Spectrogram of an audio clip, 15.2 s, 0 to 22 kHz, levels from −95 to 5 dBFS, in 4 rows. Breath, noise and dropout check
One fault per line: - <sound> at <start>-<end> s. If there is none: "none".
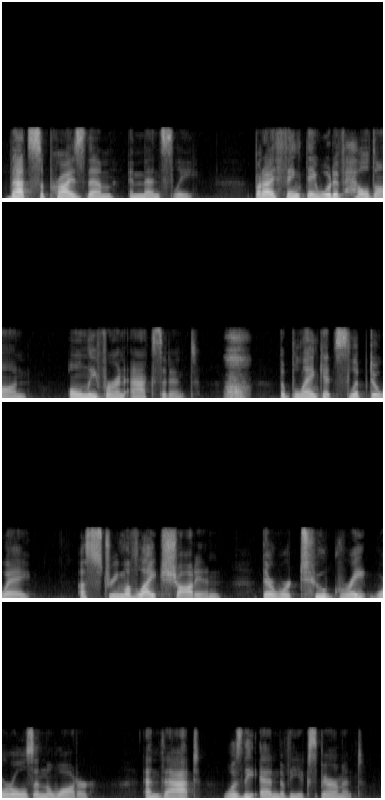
- sniff at 6.0-6.3 s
